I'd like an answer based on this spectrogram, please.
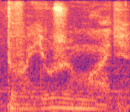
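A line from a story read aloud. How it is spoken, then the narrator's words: Whisper. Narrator (Russian): прошептал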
